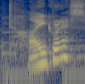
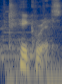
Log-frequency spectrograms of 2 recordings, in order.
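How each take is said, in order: First: It is said the common Western English way. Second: It is said the way locals near the river say it. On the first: This is how people in the West say it. "over here in the West it's sometimes pronounced" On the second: This is how people living near the river say it. "in Syria and Iraq and those regions of the world, they pronounce it"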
